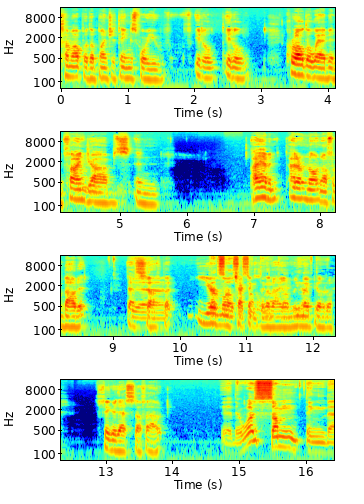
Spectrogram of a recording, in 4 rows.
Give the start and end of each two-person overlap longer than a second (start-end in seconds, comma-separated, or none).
10.4-12.3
